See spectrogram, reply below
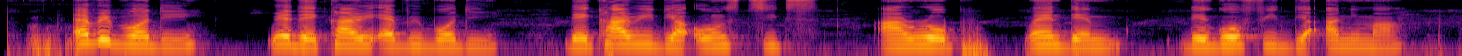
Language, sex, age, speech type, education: Nigerian Pidgin, female, 15-29, spontaneous, tertiary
